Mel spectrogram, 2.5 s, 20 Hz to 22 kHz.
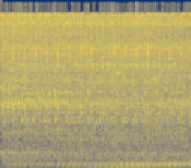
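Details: Suzuki Swift Dzire DDiS diesel, about 21,000 km, after timing chain repair: steady idle with even low chatter, no puffing from intake or misfire, pickup restored; normal idle.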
